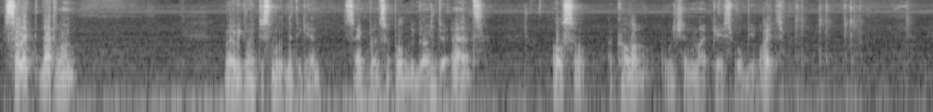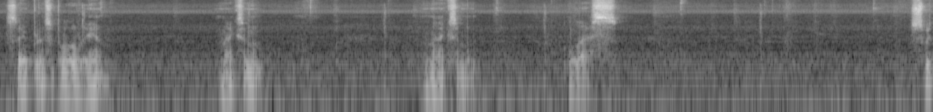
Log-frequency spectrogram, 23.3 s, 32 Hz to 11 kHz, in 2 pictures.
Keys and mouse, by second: 12.8-14.6 drag, 16.6-18.5 drag, 18.7-20.5 drag, 21.3-23.3 drag.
